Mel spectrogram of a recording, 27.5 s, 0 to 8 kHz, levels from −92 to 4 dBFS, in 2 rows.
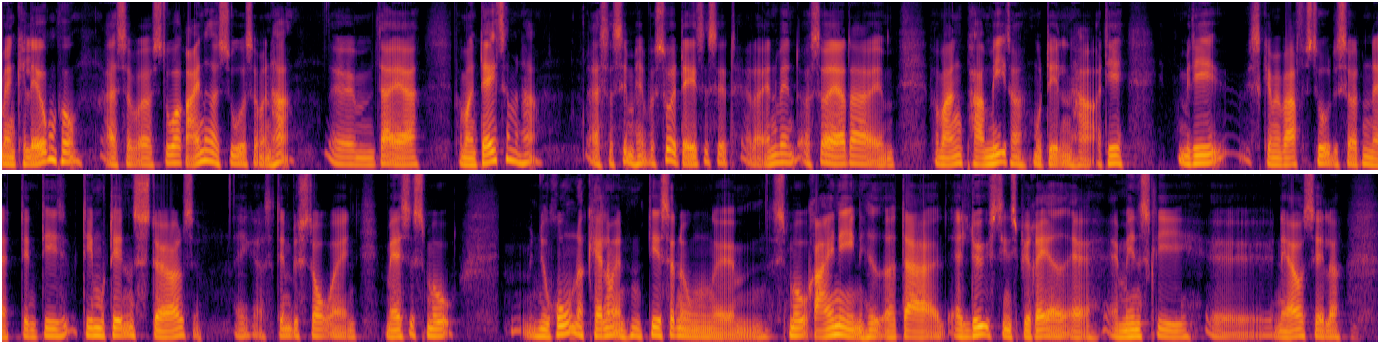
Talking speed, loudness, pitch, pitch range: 180 wpm, -22 LUFS, 125 Hz, 115-135 Hz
